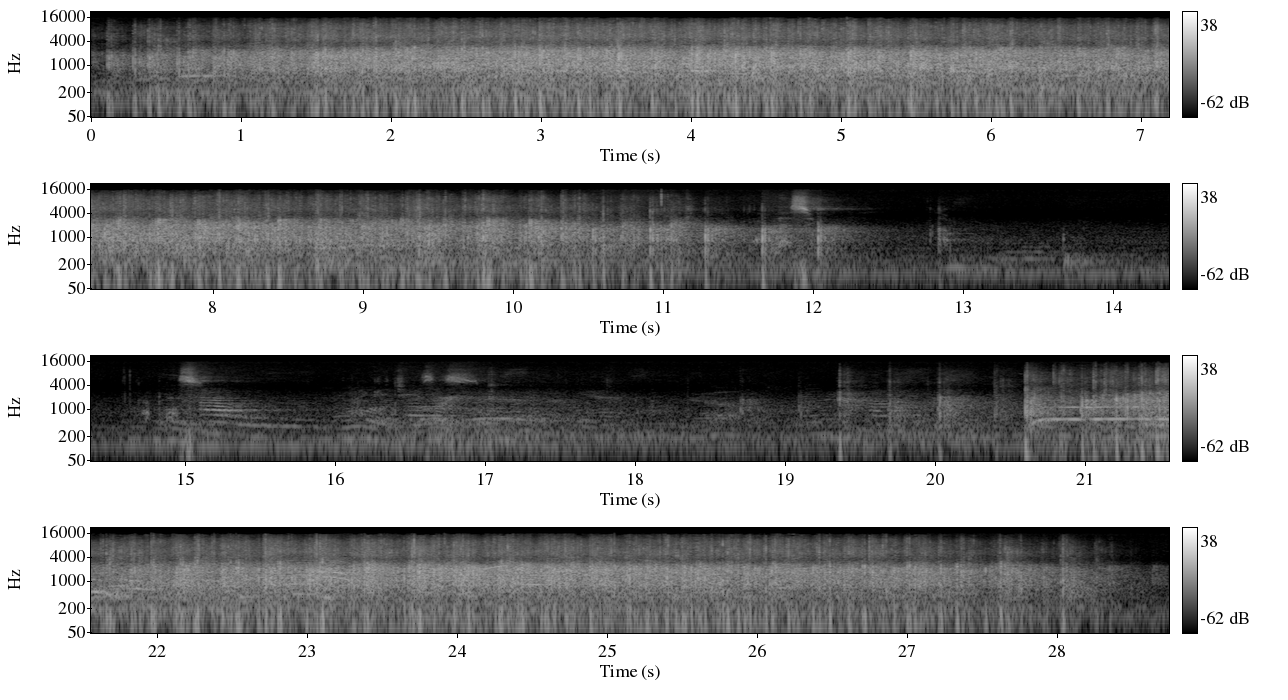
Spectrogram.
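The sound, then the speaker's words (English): A crowd breaks into loud, sustained clapping for two people who came forward. It fills the first ten seconds, drops to a lull with a few scattered claps and murmurs, then swells again into dense applause. “Let's clap for them.”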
